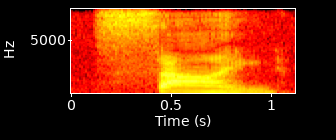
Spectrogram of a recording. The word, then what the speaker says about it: sign: word is sine now this word is spelled a little differently since it has that G that is not making a sound but it does have the letters that you hear when you say the word and it makes sense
